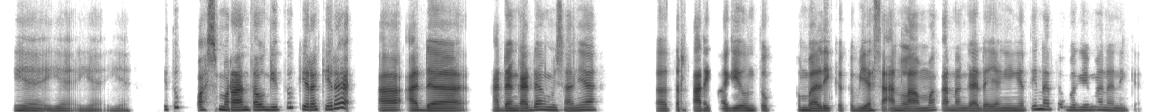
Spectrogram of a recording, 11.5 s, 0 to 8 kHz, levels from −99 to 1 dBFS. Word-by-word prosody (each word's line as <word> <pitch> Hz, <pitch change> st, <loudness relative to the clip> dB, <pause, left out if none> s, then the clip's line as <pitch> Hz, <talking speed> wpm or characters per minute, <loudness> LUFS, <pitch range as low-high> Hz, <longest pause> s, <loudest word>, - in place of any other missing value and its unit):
Iya 155 Hz, -1 st, -2 dB, 0.2 s
iya 145 Hz, 0 st, -6 dB, 0.2 s
iya 70 Hz, 0 st, -9 dB, 0.2 s
iya, 140 Hz, +1 st, -11 dB, 0.4 s
itu 285 Hz, -, -7 dB, 0.2 s
pas 190 Hz, 0 st, +1 dB
merantau 185 Hz, +1 st, +5 dB
gitu 190 Hz, -, -5 dB
kira-kira, 220 Hz, +5 st, +1 dB, 0.4 s
eee, 165 Hz, +1 st, +5 dB, 0.2 s
ada 160 Hz, -2 st, +4 dB, 0.6 s
kadang-kadang 150 Hz, +6 st, +3 dB
misalnya, 170 Hz, +1 st, -2 dB, 0.7 s
eee, 145 Hz, 0 st, -2 dB
tertarik 145 Hz, -2 st, +1 dB
lagi 150 Hz, +2 st, +2 dB
untuk 155 Hz, -1 st, -5 dB, 0.3 s
kembali 155 Hz, -2 st, +2 dB
ke -, -, -7 dB
kebiasaan 150 Hz, 0 st, 0 dB
lama 140 Hz, +4 st, +2 dB
karena 155 Hz, 0 st, -2 dB
nggak 145 Hz, -3 st, 0 dB
ada 140 Hz, -, -4 dB
yang 150 Hz, -, -3 dB
ngingetin 155 Hz, +10 st, -3 dB
atau 210 Hz, -3 st, -14 dB
bagaimana 175 Hz, +1 st, -5 dB
nih 145 Hz, -, -9 dB
Kak? -, -, -26 dB
155 Hz, 155 wpm, -24 LUFS, 150-180 Hz, 0.7 s, merantau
